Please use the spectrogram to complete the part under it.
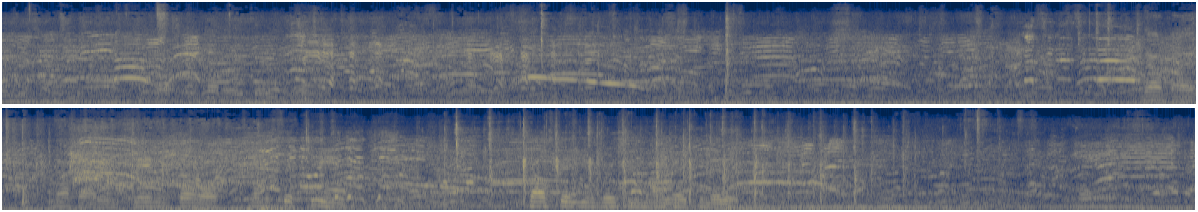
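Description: Young women chat and call out outdoors, some close by and some farther off.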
